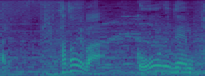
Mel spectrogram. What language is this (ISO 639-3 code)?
jpn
